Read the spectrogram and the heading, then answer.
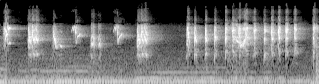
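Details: Long-tailed shrike (cendet) tutor song: varied high warbled and slurred whistles at first, a short pause, then a rapid run of sharp repeated chirps and trills to the end.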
